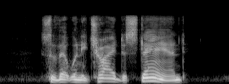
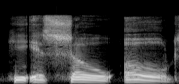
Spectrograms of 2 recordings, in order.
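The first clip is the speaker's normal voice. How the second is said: ordinary delivery, nothing marked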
